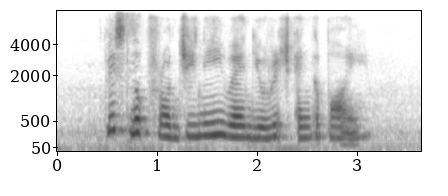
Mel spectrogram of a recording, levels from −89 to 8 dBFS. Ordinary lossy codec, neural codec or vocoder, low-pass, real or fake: Opus, 16 kbps; none; 7.2 kHz; real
